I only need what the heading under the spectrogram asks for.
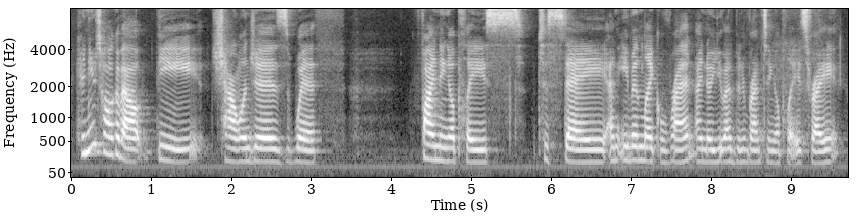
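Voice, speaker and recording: A woman's voice: lowish voice, takes it slowly. A woman interviewing someone in a conversational style.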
